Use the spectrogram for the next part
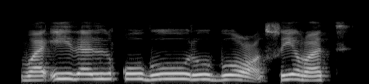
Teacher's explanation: یہ جو عین کی آواز ہے یہ اپنے حلق سے نہ رکتی ہے اور نہ چلتی ہے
